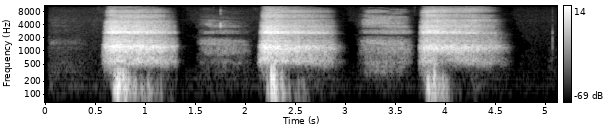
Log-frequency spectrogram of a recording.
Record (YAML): exhalation_length: 5.1 s
exhalation_amplitude: 26123
exhalation_signal_mean_std_ratio: 0.47
survey_phase: beta (2021-08-13 to 2022-03-07)
age: 18-44
gender: Male
wearing_mask: 'No'
symptom_none: true
smoker_status: Never smoked
respiratory_condition_asthma: false
respiratory_condition_other: false
recruitment_source: Test and Trace
submission_delay: 0 days
covid_test_result: Negative
covid_test_method: RT-qPCR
